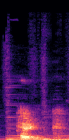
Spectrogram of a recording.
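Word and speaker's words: pinc: pink, Pink. with a C, not a K, and glas golau.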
